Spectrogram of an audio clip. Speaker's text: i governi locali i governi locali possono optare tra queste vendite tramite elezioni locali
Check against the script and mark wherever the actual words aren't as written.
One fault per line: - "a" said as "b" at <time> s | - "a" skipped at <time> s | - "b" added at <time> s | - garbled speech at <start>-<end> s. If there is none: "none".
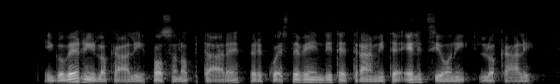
- "i governi locali" skipped at 1.4 s
- "tra" said as "per" at 2.4 s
